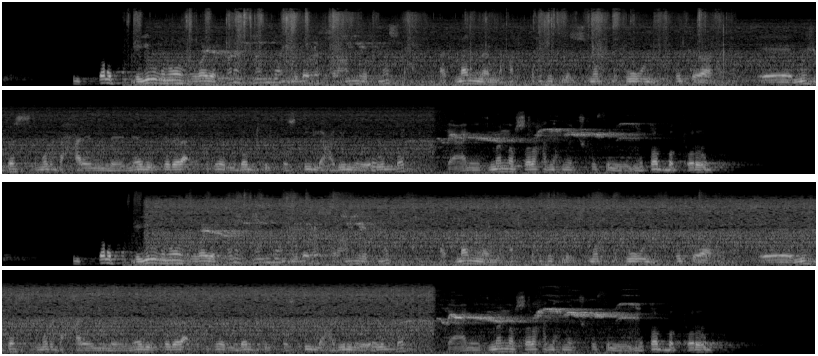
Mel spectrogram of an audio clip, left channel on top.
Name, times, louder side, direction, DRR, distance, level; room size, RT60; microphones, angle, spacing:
voice 1, 0.7-7.3 7.5-12.2 12.6-15.3, left 1 dB, 10° left, 11 dB, 1.1 m, -35 dB
sound 1, 1.2-7.3, left 8 dB, 45° left, 1.2 m, -40 dB
sound 2, 1.4-12.5, right 7 dB, 65° right, 1.9 m, -38 dB
sound 3, 2.0-14.5, right 7 dB, 45° right, 2.1 m, -41 dB
25.0 x 24.5 x 9.8 m, 0.86 s
head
